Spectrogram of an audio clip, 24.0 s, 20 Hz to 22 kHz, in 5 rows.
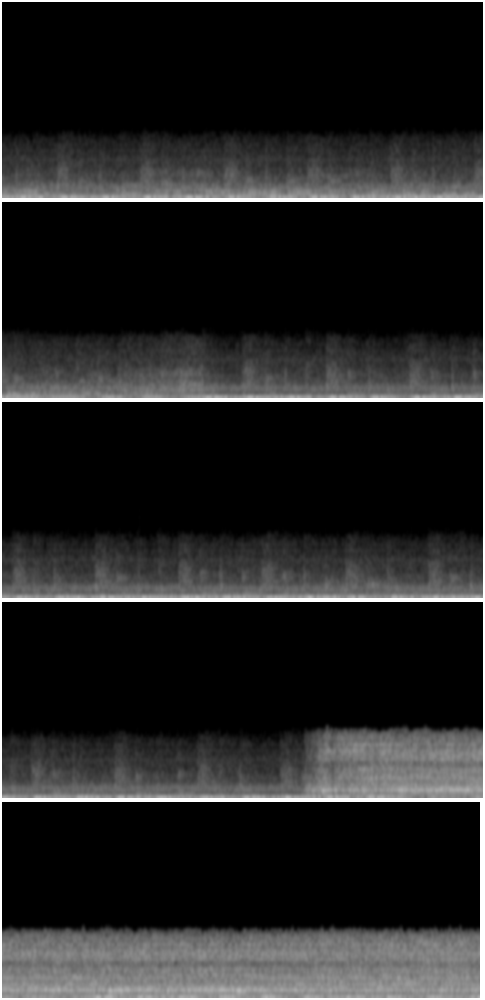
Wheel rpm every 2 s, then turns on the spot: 0, 0, 0, 0, 0, 0, 0, 0, 20, 150, 160, 160.
none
